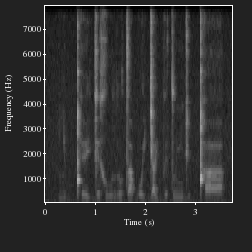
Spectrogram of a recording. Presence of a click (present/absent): present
